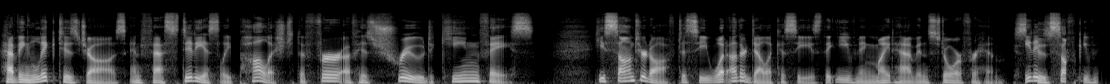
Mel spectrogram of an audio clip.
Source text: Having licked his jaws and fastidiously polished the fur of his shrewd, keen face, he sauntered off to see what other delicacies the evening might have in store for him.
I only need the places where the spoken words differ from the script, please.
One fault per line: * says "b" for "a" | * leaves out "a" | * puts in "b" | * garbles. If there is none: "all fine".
* garbles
